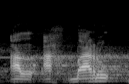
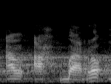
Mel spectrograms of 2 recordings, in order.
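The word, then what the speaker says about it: الأخبارُ: Makanya dibacanya al-akhbaru, enggak boleh al-akhbaro, enggak boleh al-akhbari.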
